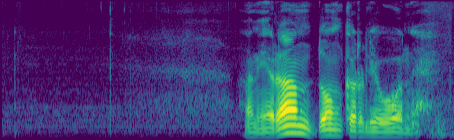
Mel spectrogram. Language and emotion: Russian, sad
